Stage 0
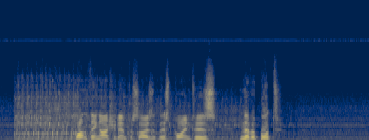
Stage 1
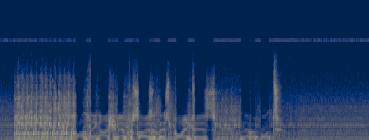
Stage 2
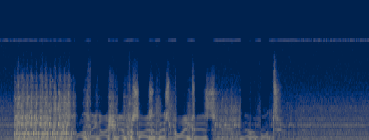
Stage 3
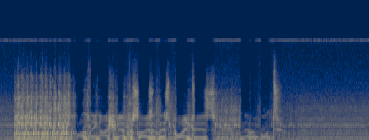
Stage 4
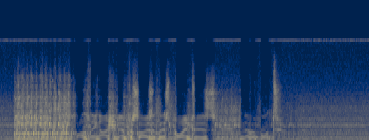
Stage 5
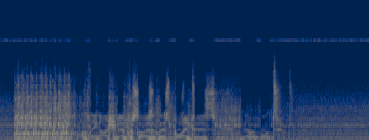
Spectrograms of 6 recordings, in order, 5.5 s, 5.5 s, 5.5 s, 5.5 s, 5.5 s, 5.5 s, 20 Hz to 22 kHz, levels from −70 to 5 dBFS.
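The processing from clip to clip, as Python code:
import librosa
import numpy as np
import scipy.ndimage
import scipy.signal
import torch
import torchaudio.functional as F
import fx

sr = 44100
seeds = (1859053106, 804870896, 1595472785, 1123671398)

y1 = fx.over_compress(x, sr, threshold_db=-31.0, ratio=-1.0)
y2 = fx.end_taper(y1, sr, db_per_s=110.0)
y3 = fx.end_taper(y2, sr, db_per_s=120.0)
y3 = y3 * librosa.db_to_amplitude(4.5)
y4 = y3
y5 = y4 + 10.0 ** (-15.0 / 20.0) * np.pad(y4, (int(236 * sr / 1000.0), 0))[:len(y4)]
y5 = y5 * librosa.db_to_amplitude(-7.0)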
